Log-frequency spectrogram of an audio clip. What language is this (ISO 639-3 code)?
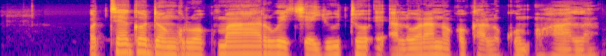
luo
